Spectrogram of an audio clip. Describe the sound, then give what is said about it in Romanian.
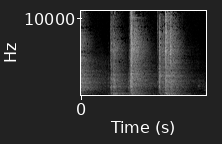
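A door is unlocked and pulled open: a handful of sharp clunks and thuds in quick succession, fairly loud, each with a short ringing tail, and no voices. “Haide, deschide ușa aia odată.”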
